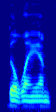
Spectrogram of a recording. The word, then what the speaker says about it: DeLand: Uh, there was a high school, and I, I think it was Delane, Florida, but I probably probably got that wrong um, Deland, Florida. I probably butcher that.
